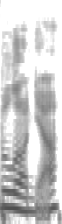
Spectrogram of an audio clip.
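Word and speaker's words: Boulogne: it's the English pronunciation I'm saying bolog because that's the French pronunciation of it and it was in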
